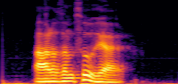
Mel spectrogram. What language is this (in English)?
Kabyle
